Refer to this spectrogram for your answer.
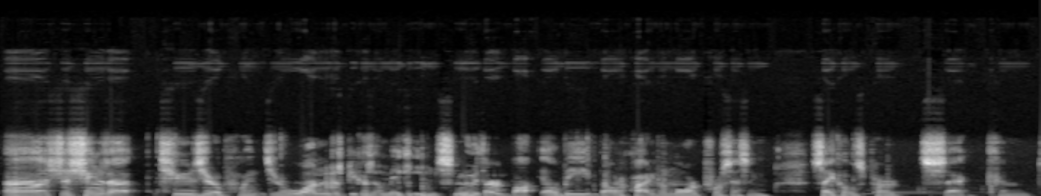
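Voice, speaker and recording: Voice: mid-range voice, lo-fi sound. A nervous first-time tutorial maker who rambles, trips over words and swears casually while explaining a screen recording. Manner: nervous, rambling and self-interrupting. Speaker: game-making tutorial host.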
